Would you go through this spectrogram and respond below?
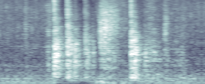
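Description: Frog legs fry in a small pan, a crackling sizzle with bursts of spitting and a stirring scrape or two over a steady hiss, close and moderately loud, with no talking.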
